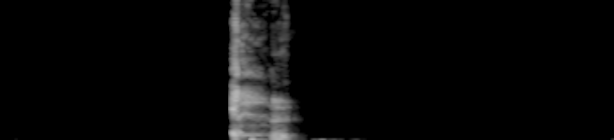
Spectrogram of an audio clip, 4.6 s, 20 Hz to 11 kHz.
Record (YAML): cough_length: 4.6 s
cough_amplitude: 26010
cough_signal_mean_std_ratio: 0.21
survey_phase: beta (2021-08-13 to 2022-03-07)
age: 65+
gender: Male
wearing_mask: 'No'
symptom_runny_or_blocked_nose: true
smoker_status: Never smoked
respiratory_condition_asthma: false
respiratory_condition_other: false
recruitment_source: REACT
submission_delay: 1 day
covid_test_result: Negative
covid_test_method: RT-qPCR
influenza_a_test_result: Negative
influenza_b_test_result: Negative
